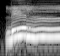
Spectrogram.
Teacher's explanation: Kamasalil ya, di situ lam, ada lam bertasydid ya. Ketika ada lam huruf hijai yang bertasydid ya, ditekan dan ditahan 2 harokat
